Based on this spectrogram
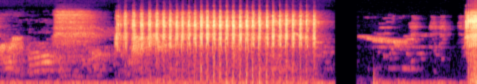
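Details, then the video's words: High, fast trill from a pied triller singing ngebren style, offered as tutor song for caged birds. Brief soft whistles come first, then a dense rattling trill of about two and a half seconds, a faint whistle, and a final sharp note. "Masteran Kapas tembak ngebren"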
